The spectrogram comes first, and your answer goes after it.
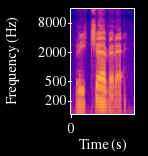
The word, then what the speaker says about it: ricevere: Many, but not all, of these verbs are accented on the syllable that precedes the next to the last. Here are some examples: credere, vendere, rispondere, ricevere.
